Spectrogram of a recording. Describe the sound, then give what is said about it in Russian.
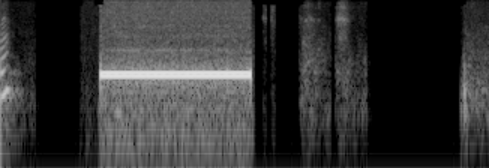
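A telephone tone sounds while a call is transferred: a single steady, loud, mid-pitched tone holds for about two seconds and then cuts off, leaving near silence broken only by faint brief noises. “давайте сейчас переведу на девушку Наталья”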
